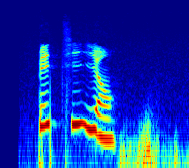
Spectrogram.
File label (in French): "petillant", francais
